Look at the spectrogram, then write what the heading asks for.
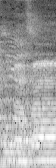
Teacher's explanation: Kemudian pada kata hunafa ya dipanjangkan lima harakat.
